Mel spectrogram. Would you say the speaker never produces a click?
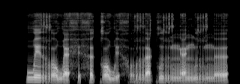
yes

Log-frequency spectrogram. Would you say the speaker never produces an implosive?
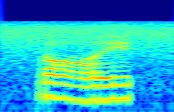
yes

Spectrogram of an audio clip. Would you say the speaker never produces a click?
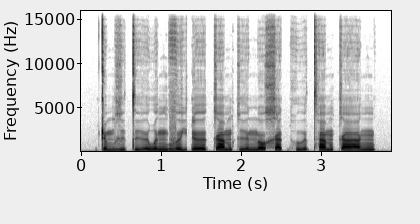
yes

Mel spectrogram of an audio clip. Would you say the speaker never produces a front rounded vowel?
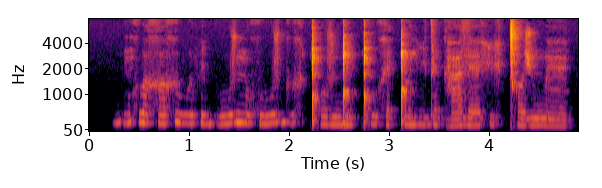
yes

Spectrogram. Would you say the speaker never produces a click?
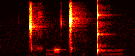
no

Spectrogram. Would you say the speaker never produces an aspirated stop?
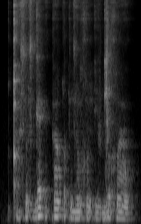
yes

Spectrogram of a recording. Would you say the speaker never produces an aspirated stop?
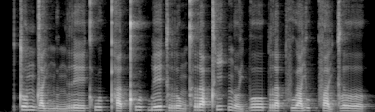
no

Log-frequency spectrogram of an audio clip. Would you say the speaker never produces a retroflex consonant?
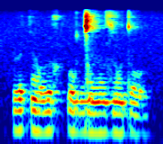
no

